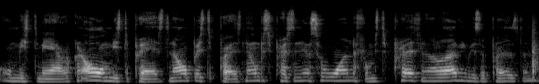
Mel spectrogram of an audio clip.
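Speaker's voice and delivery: loud, gushing, swooning mock adoration; mocking fawning Americans. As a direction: grovel theatrically and loudly. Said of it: "the way they go".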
